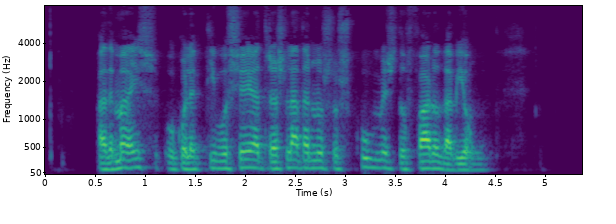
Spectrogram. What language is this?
Galician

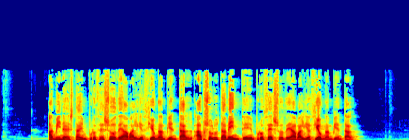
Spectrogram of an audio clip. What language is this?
Galician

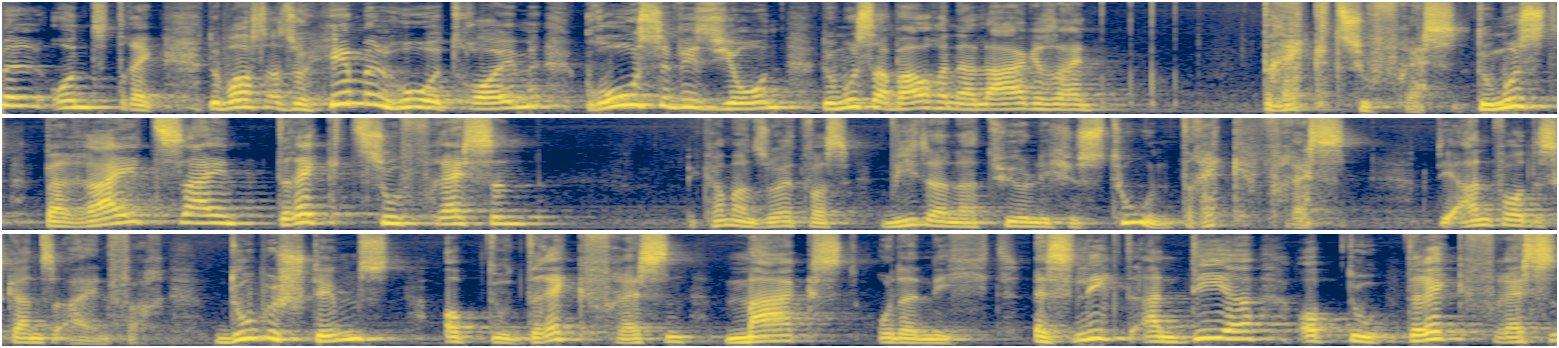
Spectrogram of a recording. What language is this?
German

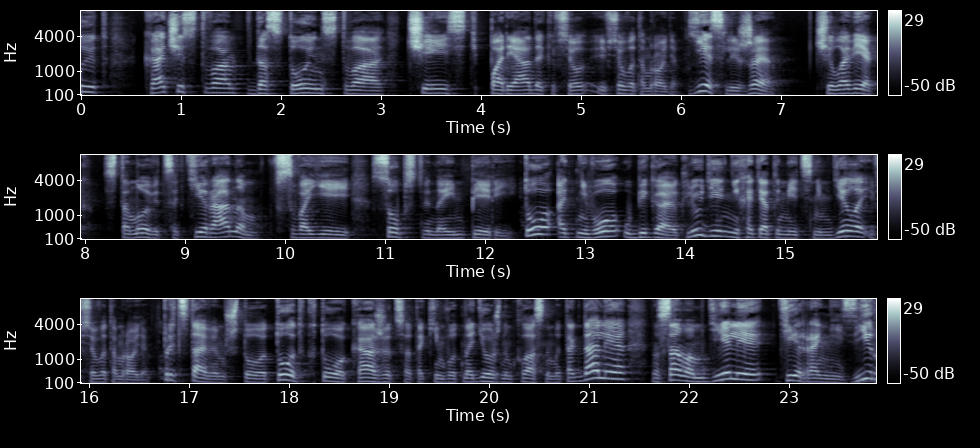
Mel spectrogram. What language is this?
Russian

